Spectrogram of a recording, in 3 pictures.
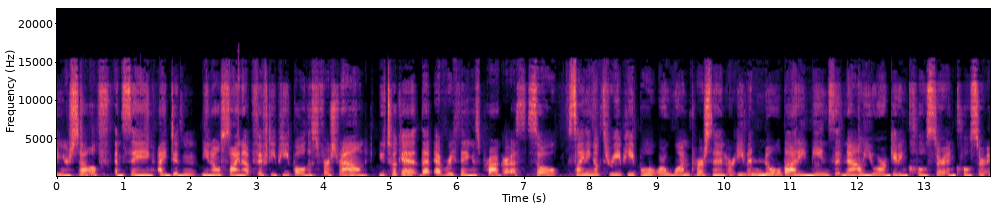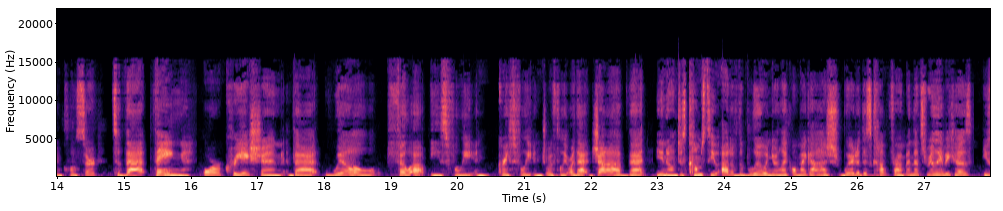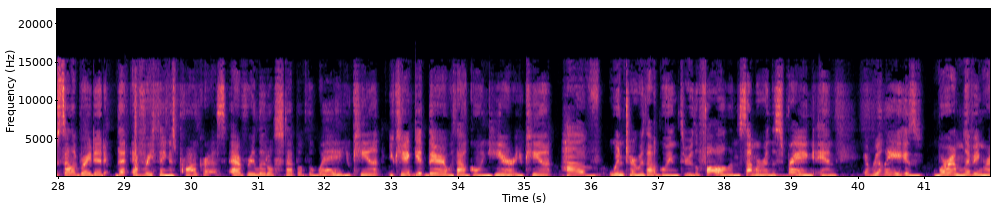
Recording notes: I am currently sitting in my car. It is really hot today and the reason why I'm sitting in my car at the parking lot of this school is because I kind of can't go home quite yet.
